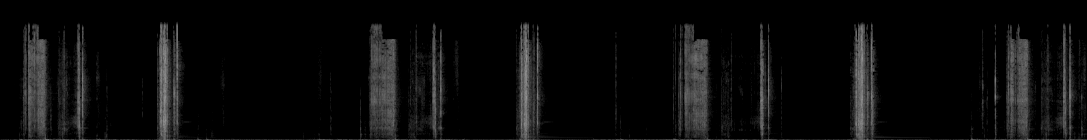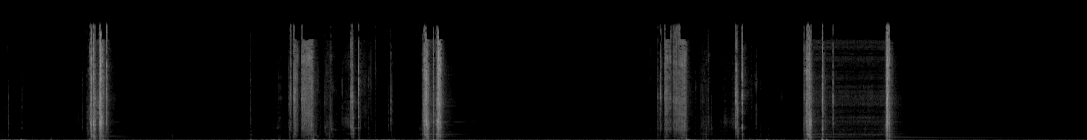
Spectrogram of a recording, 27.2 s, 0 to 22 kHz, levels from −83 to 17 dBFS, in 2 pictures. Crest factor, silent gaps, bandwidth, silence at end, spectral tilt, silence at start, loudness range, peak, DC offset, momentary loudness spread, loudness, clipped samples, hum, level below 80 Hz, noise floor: 38 dB; none; 19 kHz; 2.45 s; 1.5 dB/octave; 0.25 s; 9 LU; 0 dBFS; under 0.1%; 18 LU; -31 LUFS; under 0.1%; none; -56 dBFS; -73 dBFS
